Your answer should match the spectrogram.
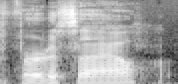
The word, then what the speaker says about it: Verticile: It's like vertical but it's verticile. So instead of cle it's c i l e. Yeah. So I think it's verticile.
